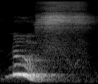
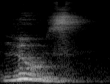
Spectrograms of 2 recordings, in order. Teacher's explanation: but the middle we have the long ooh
